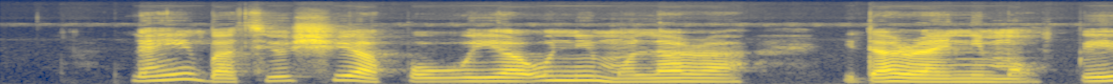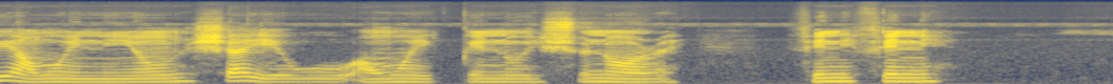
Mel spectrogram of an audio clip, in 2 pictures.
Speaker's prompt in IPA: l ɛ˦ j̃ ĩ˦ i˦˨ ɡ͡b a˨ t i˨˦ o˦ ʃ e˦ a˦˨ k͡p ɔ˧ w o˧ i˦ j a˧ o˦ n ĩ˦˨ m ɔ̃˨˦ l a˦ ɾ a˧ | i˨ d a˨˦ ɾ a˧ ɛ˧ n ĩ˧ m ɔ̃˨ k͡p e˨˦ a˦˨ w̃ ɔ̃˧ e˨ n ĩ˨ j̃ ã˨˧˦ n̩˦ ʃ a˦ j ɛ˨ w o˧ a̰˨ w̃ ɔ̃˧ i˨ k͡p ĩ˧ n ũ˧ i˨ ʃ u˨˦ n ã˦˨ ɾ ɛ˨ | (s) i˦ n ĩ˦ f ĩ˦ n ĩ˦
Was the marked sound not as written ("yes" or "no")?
yes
